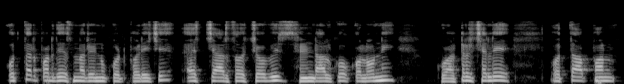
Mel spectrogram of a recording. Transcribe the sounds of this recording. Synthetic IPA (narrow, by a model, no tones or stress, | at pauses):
ʊt̪ːəɾpɾəd̪eːsmẽɾenukoːʈ̚pəɽet͡ʃʰeɛst͡ʃaːɾsɔːt͡ʃɔːbiːssɪɳɖaːlkokɔloːni | kwaːʈəɾt͡ʃʰəleʊt̪ːəpən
